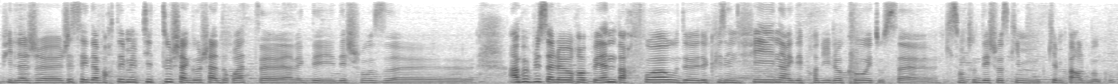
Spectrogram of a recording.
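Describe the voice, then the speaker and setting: Her voice mid-range and a bit bright, a young Belgian woman speaks briskly about her café in a casual indoor interview there. She's hesitant, uses plenty of fillers, and laughs often.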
